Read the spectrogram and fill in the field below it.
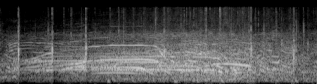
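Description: Large crowd at a school's 65th anniversary celebration applauding and cheering, loud and sustained, with sharp claps, whoops and a busy murmur of voices rising and falling throughout.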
